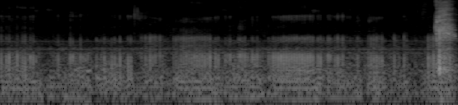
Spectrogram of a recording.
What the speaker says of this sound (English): he only communicates by purring and chirping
